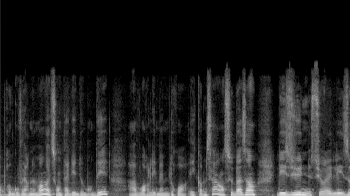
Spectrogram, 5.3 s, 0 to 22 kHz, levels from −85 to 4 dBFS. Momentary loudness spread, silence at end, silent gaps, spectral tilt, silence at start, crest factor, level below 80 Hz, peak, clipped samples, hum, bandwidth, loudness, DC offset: 10 LU; 0 s; none; -6.5 dB/octave; 0 s; 16 dB; -58 dBFS; -2 dBFS; under 0.1%; none; 14.5 kHz; -17 LUFS; 0.3%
